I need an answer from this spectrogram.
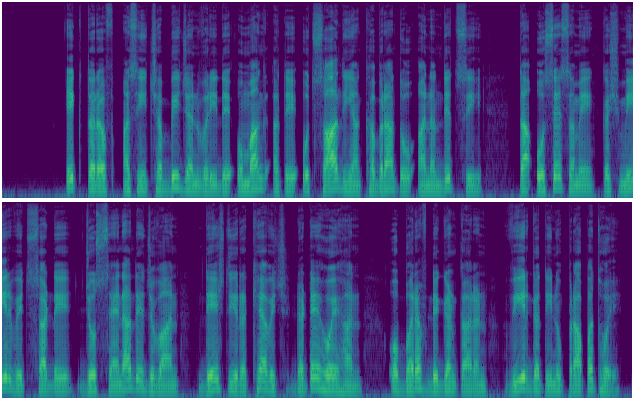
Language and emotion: Punjabi, neutral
